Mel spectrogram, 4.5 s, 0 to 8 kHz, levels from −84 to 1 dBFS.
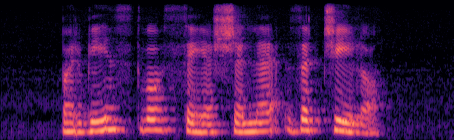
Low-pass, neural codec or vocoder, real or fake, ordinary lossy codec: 7.2 kHz; vocoder, 44.1 kHz, 128 mel bands every 256 samples, BigVGAN v2; fake; none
